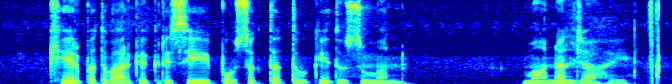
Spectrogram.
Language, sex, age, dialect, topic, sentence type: Magahi, female, 36-40, Central/Standard, agriculture, statement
